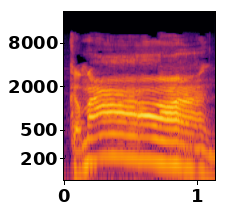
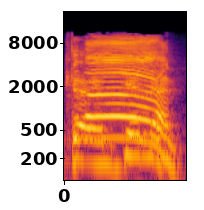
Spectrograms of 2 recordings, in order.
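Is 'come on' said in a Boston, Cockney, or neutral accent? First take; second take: Boston; neutral. First: It is said in a deeper Boston accent. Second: It is said in a plain, neutral accent. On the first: "It's Boston, ... It's like deeper" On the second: "instead of like come on"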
